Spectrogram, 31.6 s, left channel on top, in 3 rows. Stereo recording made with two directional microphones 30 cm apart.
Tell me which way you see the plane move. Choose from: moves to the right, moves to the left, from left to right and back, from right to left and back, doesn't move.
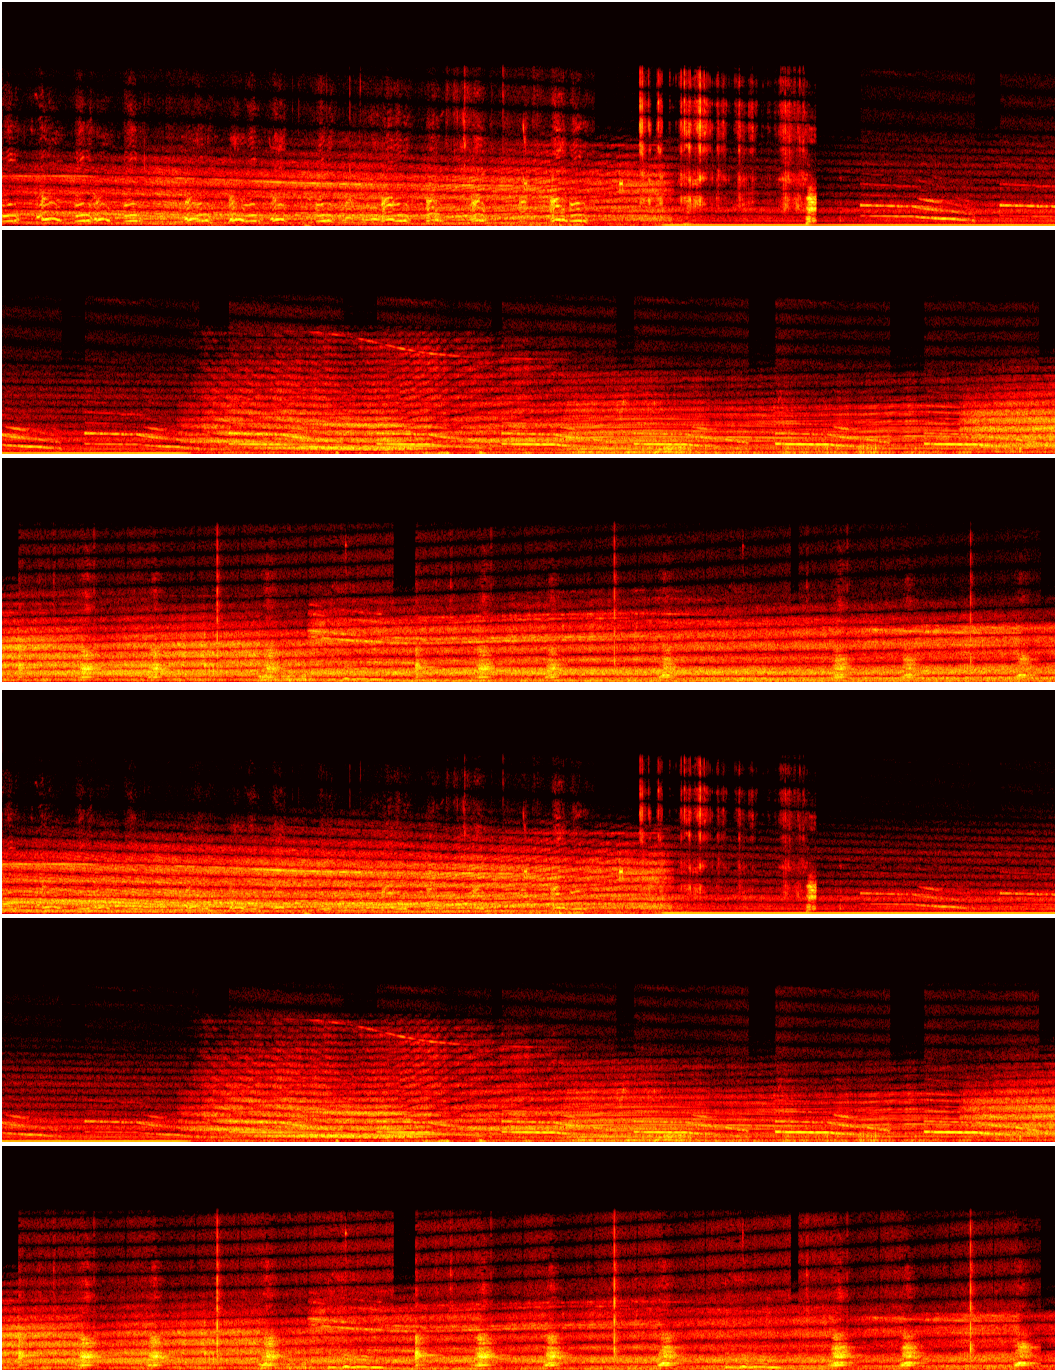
moves to the left.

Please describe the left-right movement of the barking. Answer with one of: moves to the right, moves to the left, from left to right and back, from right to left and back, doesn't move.
moves to the right.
